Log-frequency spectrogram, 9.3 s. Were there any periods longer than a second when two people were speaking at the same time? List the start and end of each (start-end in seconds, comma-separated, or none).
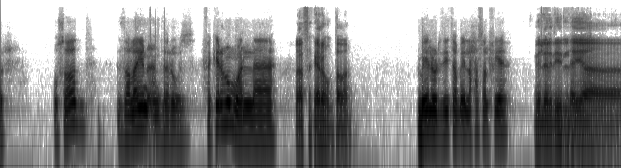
none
